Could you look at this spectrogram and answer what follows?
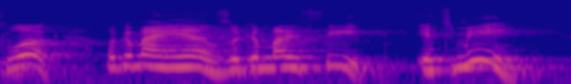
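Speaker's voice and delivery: high eager look at my hands; eager show. Pretend. Jesus showing his wounds to disciples, high and eager. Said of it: "he goes".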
